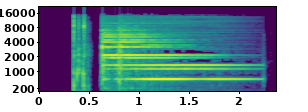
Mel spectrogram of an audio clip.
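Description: A short click, then about half a second in a single bell chime rings out and fades over about a second and a half: the notification-bell sound effect of a subscribe-button animation, played as the cursor clicks the bell icon.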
